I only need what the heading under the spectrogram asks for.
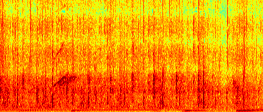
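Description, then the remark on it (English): An audience at Bridge Church applauds Pastor Jay with dense, steady clapping throughout, while low sustained keyboard chords hum underneath and shift a few times. No one speaks. “Can we give another round of applause for Pastor Jay?”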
